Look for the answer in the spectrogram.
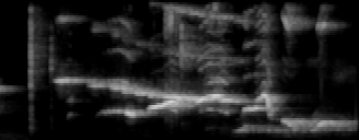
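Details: Relaxed song of a white-rumped shama kept as a caged songbird: long clear whistles gliding downward, ending in a lower buzzy warble.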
